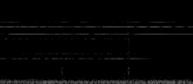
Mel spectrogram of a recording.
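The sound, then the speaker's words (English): A landline house phone rings with a steady, continuous electronic bell tone. The ringing is fairly faint and stays even, with no voices over it. “That's my phone. Is it your house phone? Yeah.”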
